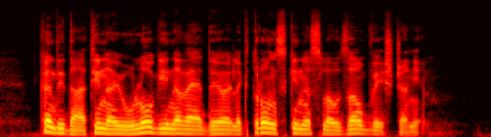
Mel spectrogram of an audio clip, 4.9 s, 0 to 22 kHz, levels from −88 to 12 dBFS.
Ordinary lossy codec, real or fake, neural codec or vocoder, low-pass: none; fake; vocoder, 44.1 kHz, 128 mel bands, Pupu-Vocoder; 19.8 kHz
